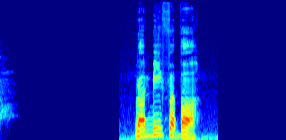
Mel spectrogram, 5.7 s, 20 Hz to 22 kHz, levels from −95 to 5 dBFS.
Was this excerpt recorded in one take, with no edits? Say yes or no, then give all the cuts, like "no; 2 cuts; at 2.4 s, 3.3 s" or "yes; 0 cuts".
yes; 0 cuts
